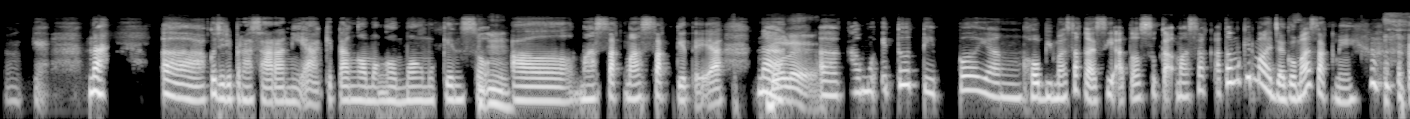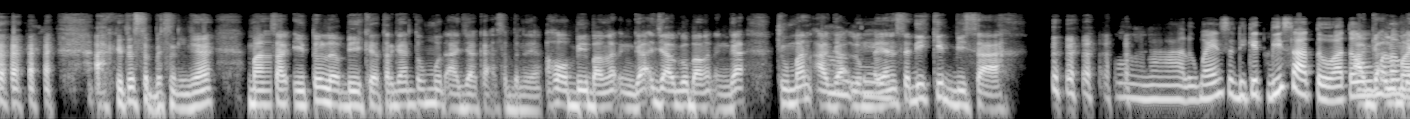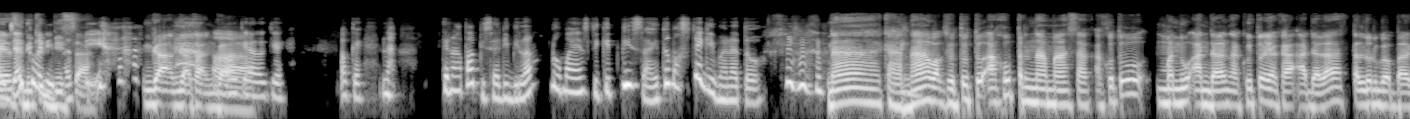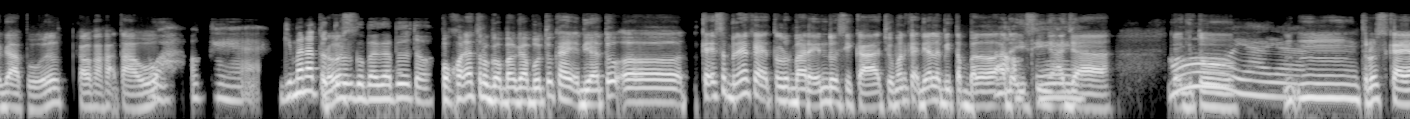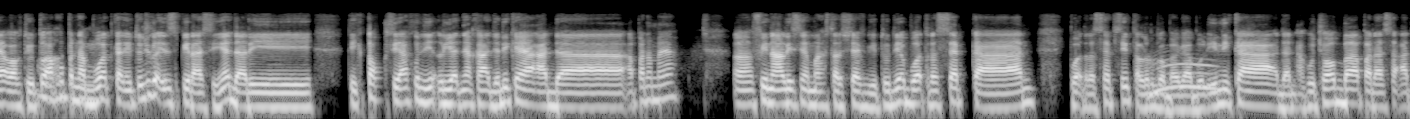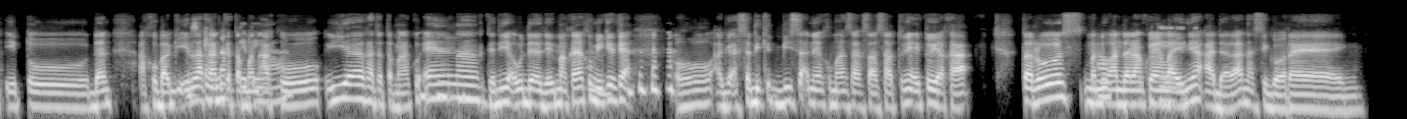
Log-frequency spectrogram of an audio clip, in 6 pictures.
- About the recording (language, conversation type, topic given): Indonesian, podcast, Bisakah kamu menceritakan momen pertama kali kamu belajar memasak sendiri?
- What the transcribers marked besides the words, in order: other background noise; laugh; "sebenarnya" said as "sebesennya"; in English: "mood"; laugh; laugh; chuckle; other noise; laugh; tapping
